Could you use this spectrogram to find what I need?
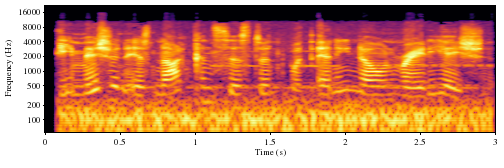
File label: Computer Voice; Star Trek; StarTrekLCAR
